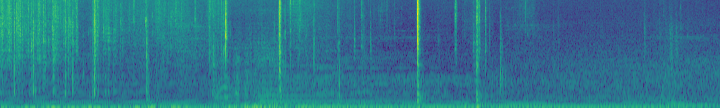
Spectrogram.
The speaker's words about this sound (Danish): Okay, vi kører ud til Lissabon. Lad os gøre det, ja.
